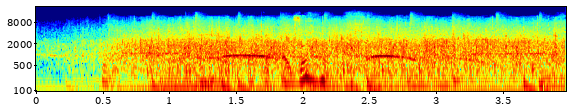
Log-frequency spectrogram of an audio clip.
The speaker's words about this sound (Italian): Applausi!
